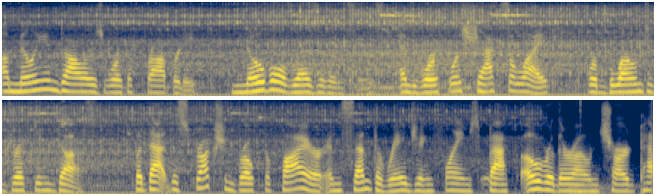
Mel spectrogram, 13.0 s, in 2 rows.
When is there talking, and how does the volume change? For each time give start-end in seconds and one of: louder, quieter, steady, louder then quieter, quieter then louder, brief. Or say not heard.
0.0-12.9 steady.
